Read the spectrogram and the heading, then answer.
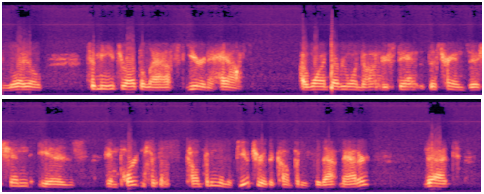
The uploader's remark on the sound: called in to SmallCapVoice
